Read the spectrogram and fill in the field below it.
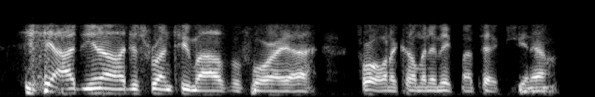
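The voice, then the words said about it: Slightly out of breath. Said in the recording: “You sound a little out of breath.”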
